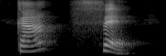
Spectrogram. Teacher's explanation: E o fé é a sílaba tônica, é a última, então, portanto, é uma oxítona.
